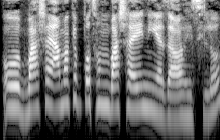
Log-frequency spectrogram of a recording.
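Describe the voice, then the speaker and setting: A woman's voice: high-pitched, fast, a bit bright, no room sound. A woman with a Bangladeshi accent telling a personal life story as an interview guest, relaying remembered conversations in quoted dialogue. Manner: recounts events in quoted back-and-forth dialogue.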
